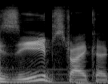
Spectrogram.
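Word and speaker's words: Zebstrika: poker clothes I say Zeb Striker cuz I'm Ze Striker crazy Zeb like zebra not Zeb Ash doesn't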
